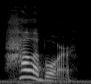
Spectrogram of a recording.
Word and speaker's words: hellebore: Okay, it is hellebore.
